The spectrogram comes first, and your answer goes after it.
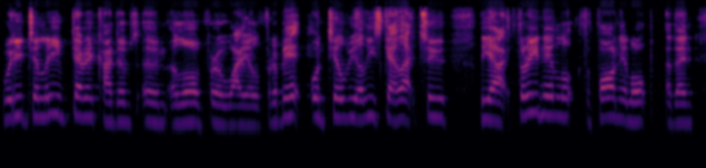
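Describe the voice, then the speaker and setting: A man's voice: sits high, fairly even intonation, brisk, clean tone. Eager young man rambling. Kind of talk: casual football chat.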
